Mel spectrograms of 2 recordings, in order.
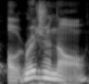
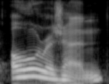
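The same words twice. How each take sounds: First: "original" with "ri" lifted and stretched; stress on second syllable. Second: "origin" with the opening O stressed and lifted; stress on first syllable. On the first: Teacher contrasts stress for learners, RI-stressed "original". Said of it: "重音在第二音节的re". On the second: Teacher contrasts stress for learners, O-stressed "origin". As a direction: hit the O of "origin", let the rest fall. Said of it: "重音在最前面的O". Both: Shown as a demonstration.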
